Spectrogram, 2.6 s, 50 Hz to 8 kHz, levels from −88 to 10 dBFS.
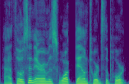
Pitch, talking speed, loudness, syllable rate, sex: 140 Hz, 185 wpm, -14 LUFS, 5.5 syllables/s, male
